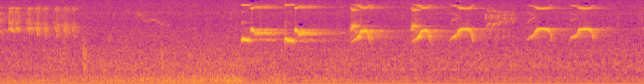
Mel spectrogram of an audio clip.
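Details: Japanese thrush (Turdus cardis) giving a series of clear whistled notes about every half second, each briefly rising then falling, rich in overtones. Faint high chirps come first, then a steady hiss underneath.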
